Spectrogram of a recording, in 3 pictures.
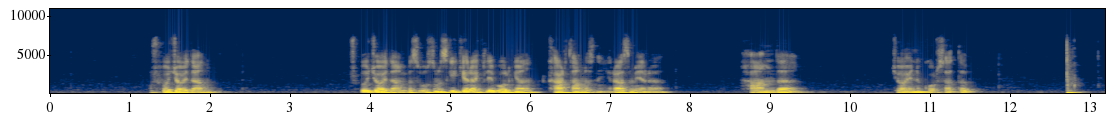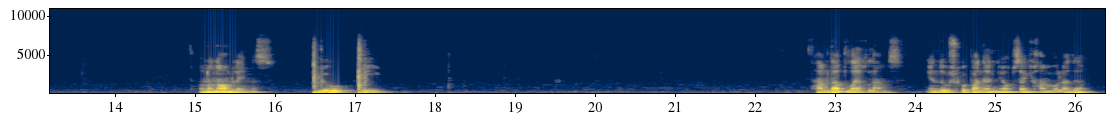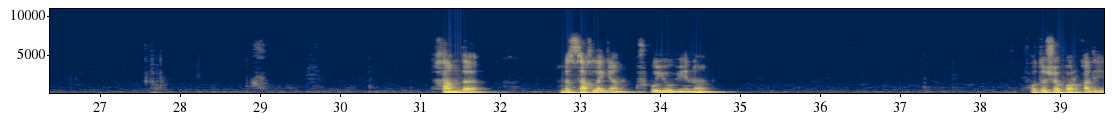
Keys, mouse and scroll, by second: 0.2 click, 4.9 click, 6.2 click, 6.9 click, 9.1 super+click, 10.6 super+click, 11.9 super+click, 16.4 super+u, 17.0 super+v, 18.1 super+click, 23.0 super+click, 25.2 super+click, 28.8 super+click, 30.3 super+click, 31.2-32.7 drag, 33.7 click, 34.4 click, 37.3 click, 39.0 click.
